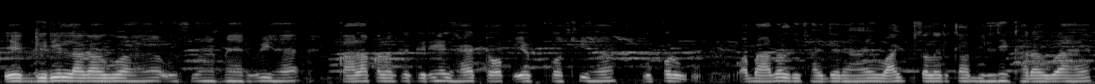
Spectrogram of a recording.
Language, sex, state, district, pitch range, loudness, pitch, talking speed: Hindi, male, Bihar, Vaishali, 145-155 Hz, -28 LUFS, 150 Hz, 160 wpm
